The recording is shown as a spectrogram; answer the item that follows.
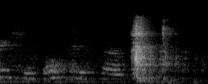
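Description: A sharp clatter of a plate knocking against a stainless steel mixing bowl as chopped onions are tipped in, with a smaller knock just after, about one and a half seconds in.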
